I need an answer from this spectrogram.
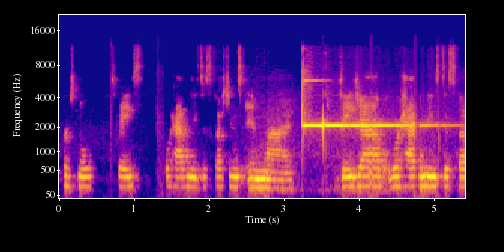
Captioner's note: siren drowns out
